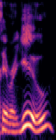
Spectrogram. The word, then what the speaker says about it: Sarayu: It's the accent being on the first syllable that really Right. If it It's was too like much like for- Sarayu, people might or be like Sarayu.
